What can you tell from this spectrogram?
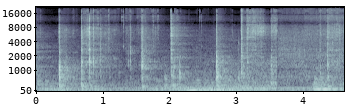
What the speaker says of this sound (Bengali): আমি এটাকে ভালোভাবে মিশিয়ে নিয়ে যতক্ষণ না পর্যন্ত এই রসুন আদা কাঁচা গন্ধটা না যাবে আমি এটাকে কষাতে থাকবো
